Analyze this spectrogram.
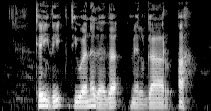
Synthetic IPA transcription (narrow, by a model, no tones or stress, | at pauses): kʰɛjðɪd̪iːwaːnɐðaːðɐ | mɛːlɡaːrʔɐh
